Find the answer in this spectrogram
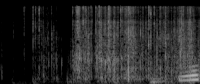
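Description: Clear plastic bag of ribbon and lace trims crinkling as it is handled, starting a little under a second in.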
